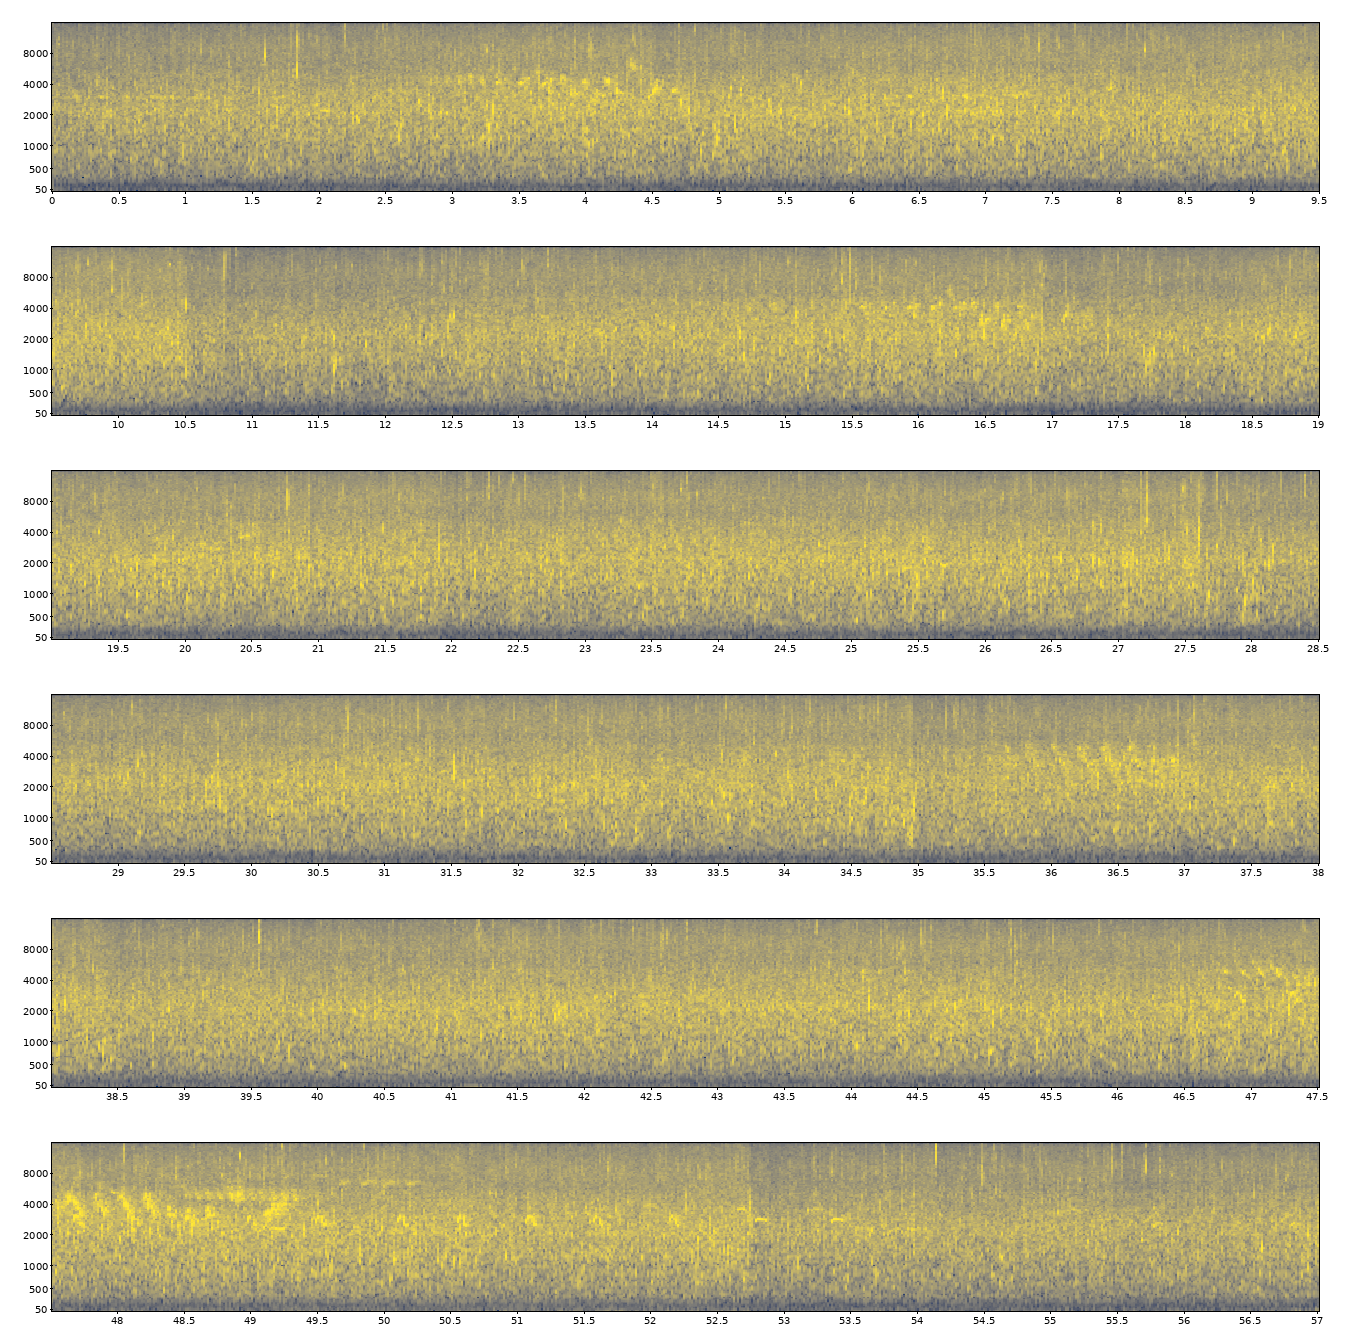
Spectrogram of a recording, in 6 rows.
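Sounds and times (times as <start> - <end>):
river water flowing: 0.0 - 57.0.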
